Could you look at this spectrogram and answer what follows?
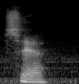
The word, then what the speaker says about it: Ceres: How do you pronounce her name? – Seer. – Is it? – Yeah.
